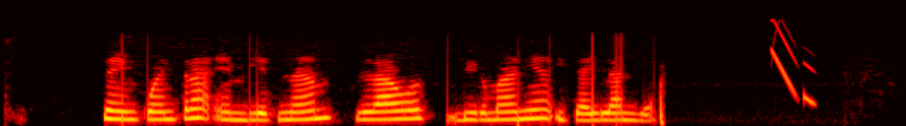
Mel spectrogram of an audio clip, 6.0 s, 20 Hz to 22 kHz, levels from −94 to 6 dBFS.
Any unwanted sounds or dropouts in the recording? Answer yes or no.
yes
